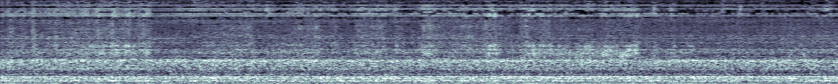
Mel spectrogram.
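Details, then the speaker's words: Steady high-pitched whirring hiss of a rotary nail burr grinding down a thick, layered, possibly fungal toenail of an older diabetic man with a prior stroke. "Okay. All right. Looking better. I'm gonna grind it down real well."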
